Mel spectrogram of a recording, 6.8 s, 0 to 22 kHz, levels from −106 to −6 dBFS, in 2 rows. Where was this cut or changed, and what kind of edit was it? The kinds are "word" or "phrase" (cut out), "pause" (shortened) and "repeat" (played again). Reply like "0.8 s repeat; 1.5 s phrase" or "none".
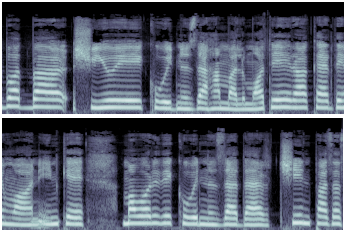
none

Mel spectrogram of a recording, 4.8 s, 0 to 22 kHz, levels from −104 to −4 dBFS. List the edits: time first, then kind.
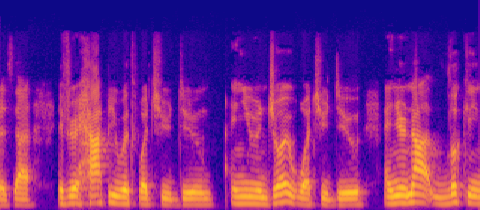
2.2 s pause; 2.9 s word

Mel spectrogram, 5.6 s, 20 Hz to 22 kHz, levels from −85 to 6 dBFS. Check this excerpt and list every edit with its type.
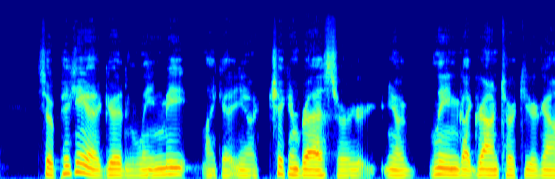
none

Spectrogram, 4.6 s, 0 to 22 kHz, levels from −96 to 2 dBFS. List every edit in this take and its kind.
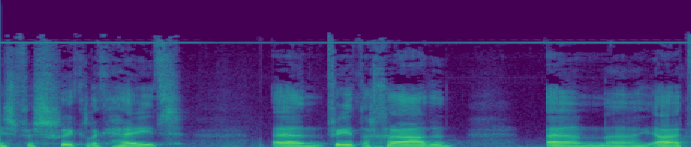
2.2 s phrase

